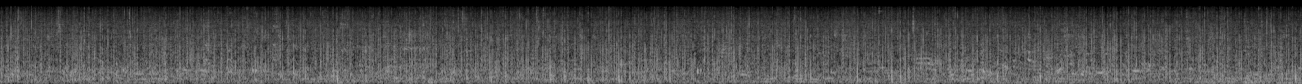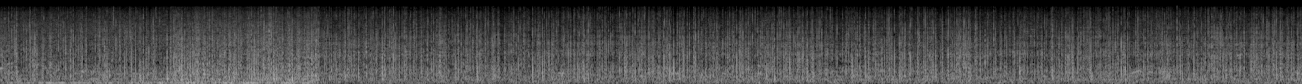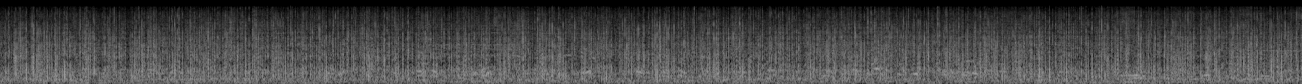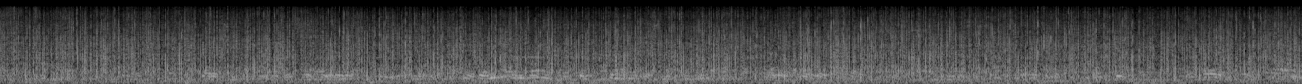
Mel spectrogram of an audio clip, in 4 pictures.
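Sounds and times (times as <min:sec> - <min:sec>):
heavy rain falling: 0:00.0 - 0:52.0
deep rushing noise: 0:11.8 - 0:16.2.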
